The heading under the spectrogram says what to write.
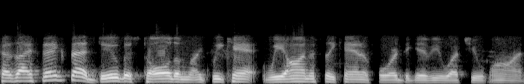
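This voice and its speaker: In an unremarkable speaking voice, the speaker moves at a moderate pace with lively intonation and hardly any pauses. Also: man, medium pitch for a man. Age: 30s. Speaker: podcast co-host. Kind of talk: casual chat.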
